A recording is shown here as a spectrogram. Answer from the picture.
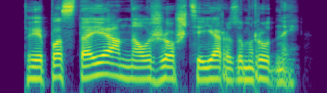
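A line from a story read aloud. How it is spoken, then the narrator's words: Furious growl. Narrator (Russian): рыкнул я, чувствуя, как тьма во мне хлещет через край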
